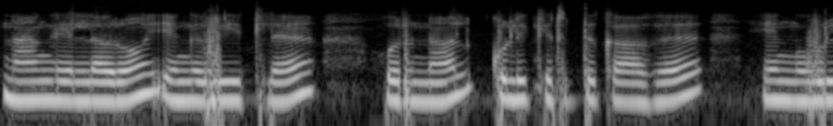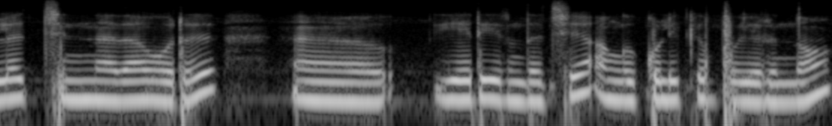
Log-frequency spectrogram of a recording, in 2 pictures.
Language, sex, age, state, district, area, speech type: Tamil, female, 30-45, Tamil Nadu, Ariyalur, rural, spontaneous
